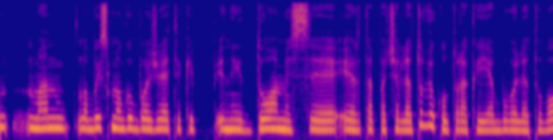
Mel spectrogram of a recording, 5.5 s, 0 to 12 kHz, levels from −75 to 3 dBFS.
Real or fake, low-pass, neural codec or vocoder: real; 10.8 kHz; none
